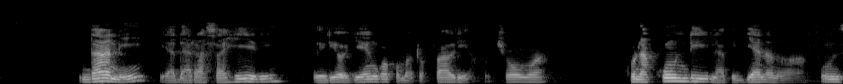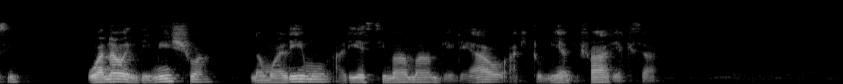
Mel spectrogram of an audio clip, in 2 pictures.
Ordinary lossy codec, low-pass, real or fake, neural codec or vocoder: AAC, 48 kbps; 7.2 kHz; real; none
